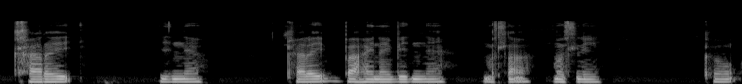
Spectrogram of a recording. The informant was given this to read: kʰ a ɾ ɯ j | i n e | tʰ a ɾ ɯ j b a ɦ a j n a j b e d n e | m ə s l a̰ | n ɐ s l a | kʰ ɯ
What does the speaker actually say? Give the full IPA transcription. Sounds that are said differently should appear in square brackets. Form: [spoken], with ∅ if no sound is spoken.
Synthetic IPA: kʰ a ɾ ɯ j | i n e | [kʰ] a ɾ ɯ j b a ɦ a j n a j b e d n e | m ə s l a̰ | [m] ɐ s l [i] | kʰ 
